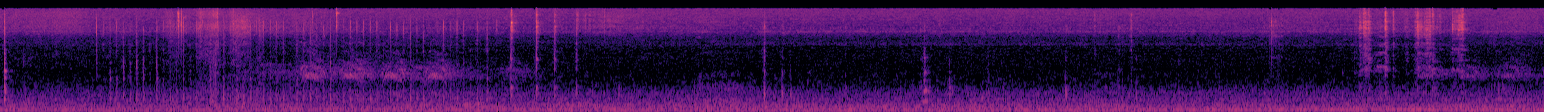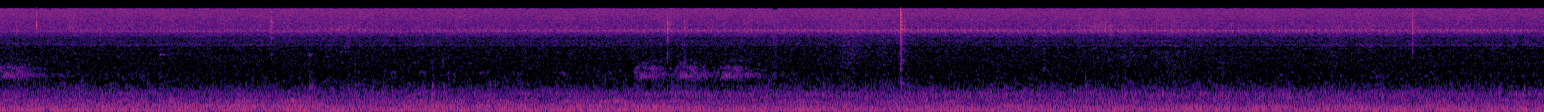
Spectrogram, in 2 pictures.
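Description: Small canister gas stove burning steadily under a metal canteen cup of simmering soup, with a few light clinks of a spoon against the cup and three short faint calls.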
